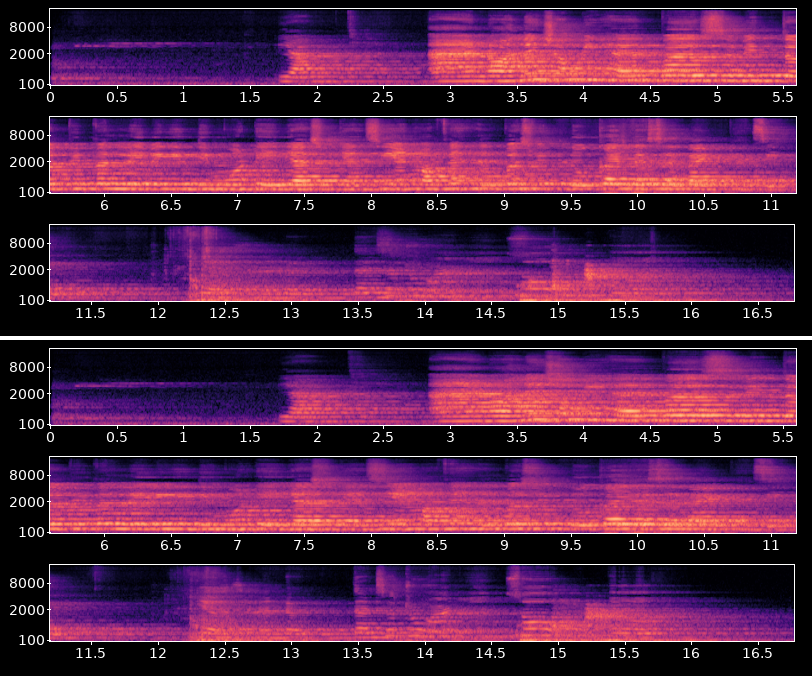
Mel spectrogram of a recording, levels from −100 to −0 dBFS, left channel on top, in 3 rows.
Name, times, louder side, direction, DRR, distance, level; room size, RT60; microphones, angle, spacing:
voice 1, 2.8-11.1 12.2-12.3 14.7-15.3, equal, 50° left, -1 dB, 2.3 m, -23 dB
voice 2, 12.2-13.2 13.5-15.1 15.4-15.8, right 2 dB, 85° right, 0 dB, 1.9 m, -35 dB
17.5 x 7.1 x 7.6 m, 2.9 s
head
